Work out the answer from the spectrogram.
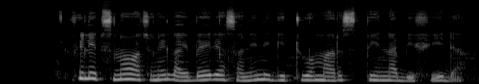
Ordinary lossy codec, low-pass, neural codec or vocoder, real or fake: none; none; none; real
